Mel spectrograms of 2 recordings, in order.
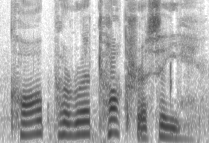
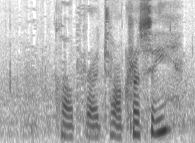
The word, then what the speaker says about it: corporatocracy: Anyway, do you know this hashtag which rhymes with democracy? Corporatocracy. ¿Conoces este hashtag que se rima en inglés con democracia? Corporatocracy.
